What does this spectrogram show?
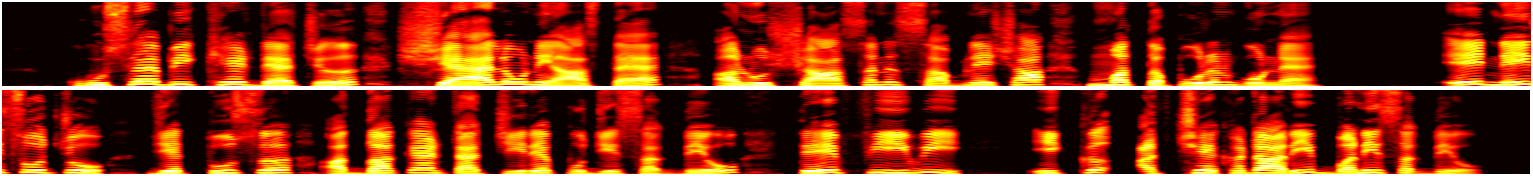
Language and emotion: Dogri, angry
